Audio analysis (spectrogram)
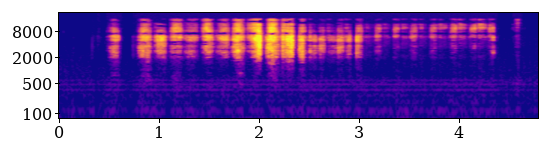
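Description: A graphite pencil rubs back and forth on a flat sheet of Bristol paper, shading a rectangular area. Quick, dry, scratchy strokes in a bright, high hiss swell louder toward the middle, then thin into lighter, sparser strokes before stopping.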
